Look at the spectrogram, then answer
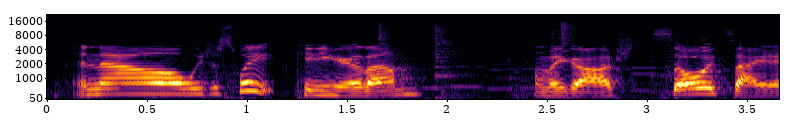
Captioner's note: popcorn kernels pop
